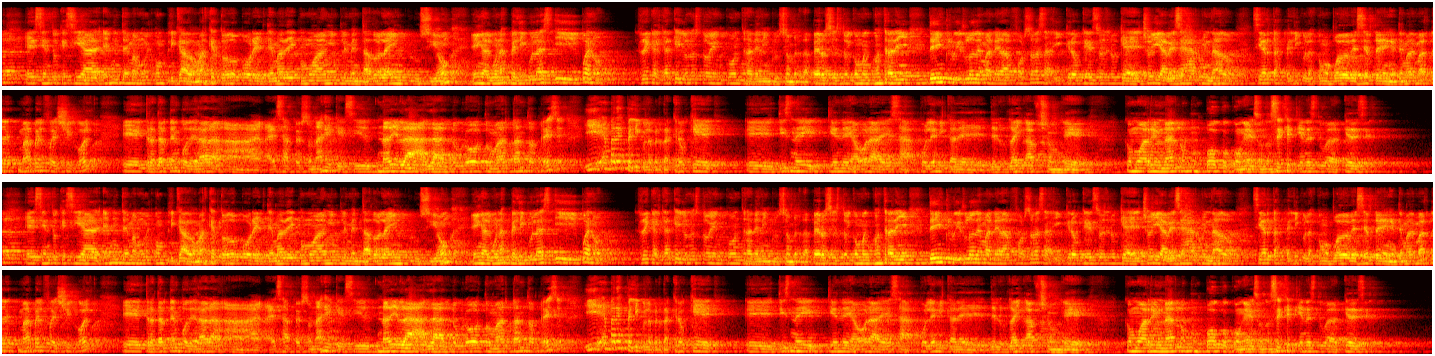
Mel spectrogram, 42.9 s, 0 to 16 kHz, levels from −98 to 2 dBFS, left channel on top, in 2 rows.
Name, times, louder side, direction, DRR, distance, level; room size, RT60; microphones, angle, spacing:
voice 1, 0.0-9.0 9.5-32.2 32.6-42.0, equal, ahead, 2 dB, 1.9 m, -31 dB
30.0 x 20.0 x 5.8 m, 2.4 s
head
